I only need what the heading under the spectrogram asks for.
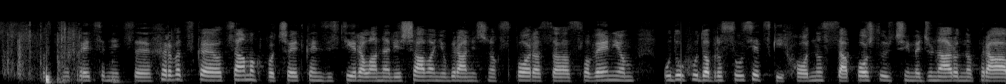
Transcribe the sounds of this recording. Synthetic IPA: ɡo̞spod͡ʑopɾe̞t̪sʲje̞d̪nit̪se̞xr̩ʋat̪skaje̞o̞d̪saːmo̞ɡpo̞t͡ʃe̞ːt̪kainzist̪iːɾalˠanaɾje̞ʃaːʋaɲuɡɾanit͡ʃno̞ɡspo̞ɾasaslˠoʋe̞ːnijo̞m | ud̪uxud̪o̞bɾo̞suːsjet̪skixo̞d̪no̞sapo̞ʃt̪ujut͡ɕime̞d͡ʑunaːɾod̪nopɾaː

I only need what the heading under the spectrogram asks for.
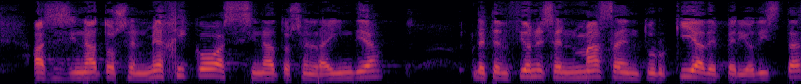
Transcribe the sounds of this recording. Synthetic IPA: ase̞sinat̪o̞se̞nme̞xiko̞ase̞̥sinat̪o̞senlaind̪ja | d̪e̞t̪ẽ̞n̟θjo̞ne̞se̞nmasaẽ̞nt̪uɾkiaðe̞peɾjo̞ð̞ist̪as

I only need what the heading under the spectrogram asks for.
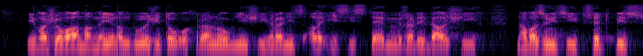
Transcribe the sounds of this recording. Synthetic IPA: vɪvaʒo̞vaːnanɛjɛno̞mduːlɛʒɪt̪o̞wʔo̞xɾano̞wvɲɛjʃiːɣɦɾaɲɪt͡sʔalɛʔɪsɪst̪ɛːmr̝adɪdalʃiːxnavazujiːt͡siːxpr̝̥ɛt̪pɪsu

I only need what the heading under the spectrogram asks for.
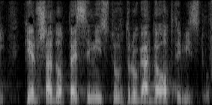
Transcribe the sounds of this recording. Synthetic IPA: i | pʲjɛɾfʂad̪ɔpɛsɘmʲist̪uvd̪ɾuɡad̪ɔɔpt̪ɘmʲist̪uf

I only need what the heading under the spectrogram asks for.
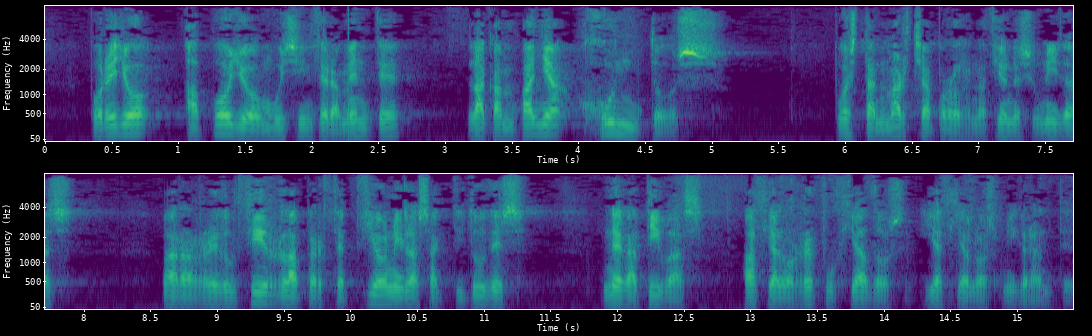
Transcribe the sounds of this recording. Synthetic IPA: po̞ɾe̞ʎo̞ | apo̞ʝo̞mujsinθeɾamẽ̞nt̪e̞ | lakampaɲaxunt̪o̞s | pwe̞st̪aenmaɾt͡ʃapo̞ɾlaznaθjo̞ne̞suniðas | paɾare̞ðuθiɾlape̞ɾθe̞p̚θjo̞nilasak̚t̪it̪uðe̞z | ne̞ɣ̞at̪iβ̞as | aθjalo̞sre̞fuxjaðo̞siaθjalo̞zmiɣɾa̰nt̪es

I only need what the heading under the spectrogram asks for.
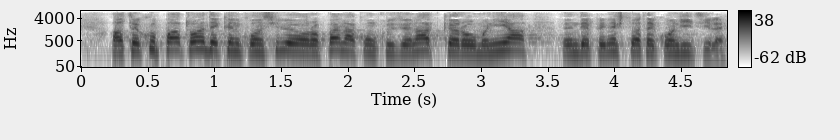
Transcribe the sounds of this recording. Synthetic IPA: at̪ɾekut̪̚pat̪ɾuanʲd̪e̞kɨnd̪̚ko̞nsiljule̞uɾo̞peanako̞ŋkluzio̞nat̪kəɾo̞mɨnija | ɨnd̪e̞plineʃtet̪at̪e̞ko̞nd̪it̪siːle̞

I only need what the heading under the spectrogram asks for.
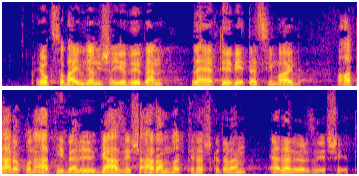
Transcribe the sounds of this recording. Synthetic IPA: jo̞ksɒbaːjuɟɒniʃɒjøvøːbɛn | lɛɦɛt̪øːveːt̪ɛsimɒjd̪ | ɒɦɒt̪aːɾoko̞naːt̪iːvɛløːɡaːzeːʃaːɾɒmnɒckɛɾɛʃkɛd̪ɛlɛm | ɛlːɛnøːrzeːʃeːt̪

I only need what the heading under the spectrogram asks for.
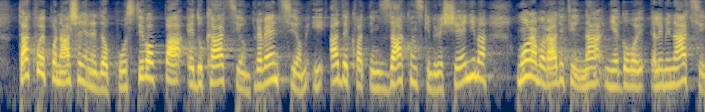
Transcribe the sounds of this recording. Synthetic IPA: t̪akʋo̞je̞po̞naːʃaɲe̞ne̞d̪o̞pust̪iʋo̞paʔe̞d̪ukaːt̪sijo̞mpɾe̞ʋe̞nt̪sijo̞miad̪e̞kʋat̪nimzaːko̞nskimɾje̞ʃe̞ːɲimamo̞ːɾamo̞ɾaːd̪it̪inaɲe̞ɡo̞ʋo̞je̞liminaːt̪siji

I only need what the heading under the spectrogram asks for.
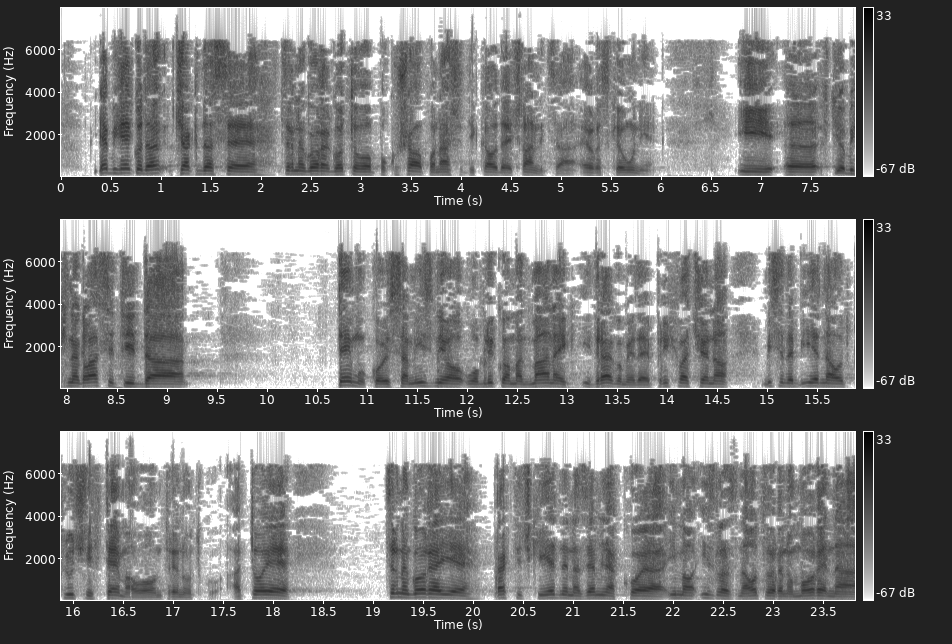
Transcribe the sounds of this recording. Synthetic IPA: jaːbixɾekod̪at͡ʃakd̪aset̪sərnaɡo̞ɾaɡo̞t̪o̞ʋo̞po̞kuʃaːʋapo̞naːʃat̪ikao̞d̪aje̞t͡ʃlˠanit̪sa̰e̞ʋɾopske̞uːnḭjḛ | i | xt̪io̞bixnaɡlˠaːsit̪id̪a | t̪e̞ːmuko̞jusamiznio̞ʔuo̞bliːkuamand̪maːnaid̪ɾaːɡo̞mije̞d̪aje̞pɾixʋat͡ɕe̞no̞ | mislimd̪abije̞d̪naod̪kʎuːt͡ʃnixt̪e̞ːma̰uo̞ʋo̞mt̪ɾe̞nuːt̪kṵa̰t̪o̞ːje | t̪sərnaɡo̞ɾajepɾak̚t̪it͡ʃkije̞d̪nenaze̞mʎakʰo̞jaimaʔizlˠaznao̞t̪ʋo̞ɾe̞no̞mo̞ɾe̞na

